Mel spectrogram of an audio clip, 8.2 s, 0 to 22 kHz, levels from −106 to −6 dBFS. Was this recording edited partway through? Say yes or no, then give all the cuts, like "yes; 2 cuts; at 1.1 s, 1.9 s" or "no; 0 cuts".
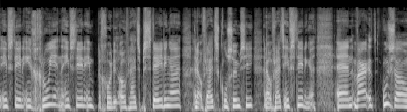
yes; 1 cut; at 2.0 s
